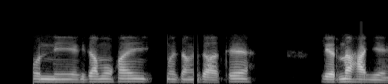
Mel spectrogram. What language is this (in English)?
Bodo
